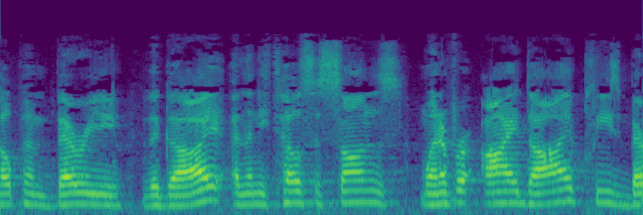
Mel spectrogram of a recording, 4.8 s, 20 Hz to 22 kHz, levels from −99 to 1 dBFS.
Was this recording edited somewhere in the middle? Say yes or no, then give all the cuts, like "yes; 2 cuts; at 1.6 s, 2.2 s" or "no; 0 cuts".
yes; 2 cuts; at 1.0 s, 3.1 s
